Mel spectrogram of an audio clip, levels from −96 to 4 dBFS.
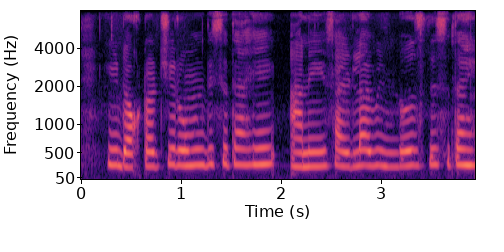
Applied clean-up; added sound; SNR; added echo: none; none; none; none.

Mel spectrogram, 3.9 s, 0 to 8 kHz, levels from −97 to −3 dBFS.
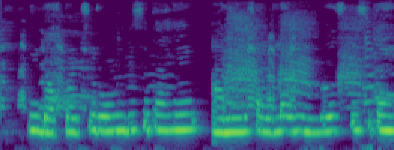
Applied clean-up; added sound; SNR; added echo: classical method WPE with log-MMSE.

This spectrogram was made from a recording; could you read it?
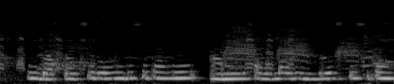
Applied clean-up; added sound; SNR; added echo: none; Fowl; 19 dB; reverberation time 0.3 s.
